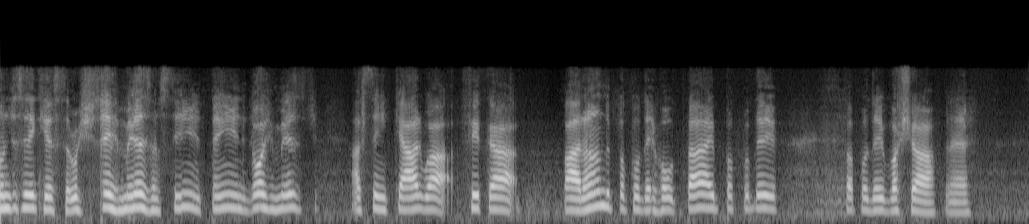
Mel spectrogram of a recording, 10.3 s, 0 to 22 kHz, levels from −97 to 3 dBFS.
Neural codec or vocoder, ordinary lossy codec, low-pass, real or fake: codec, 16 kHz in and 24 kHz out, 0.6 kbps, FocalCodec, streaming, 4096 codes; none; 7.2 kHz; fake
